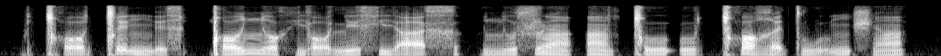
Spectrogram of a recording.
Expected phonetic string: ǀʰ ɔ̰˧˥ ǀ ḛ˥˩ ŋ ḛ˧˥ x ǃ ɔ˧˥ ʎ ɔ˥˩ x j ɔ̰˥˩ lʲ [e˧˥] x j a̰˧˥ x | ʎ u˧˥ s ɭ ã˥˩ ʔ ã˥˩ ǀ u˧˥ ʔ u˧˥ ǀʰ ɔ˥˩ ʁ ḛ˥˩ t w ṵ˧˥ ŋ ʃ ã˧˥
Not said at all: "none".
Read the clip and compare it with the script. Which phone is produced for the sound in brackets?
e˧˥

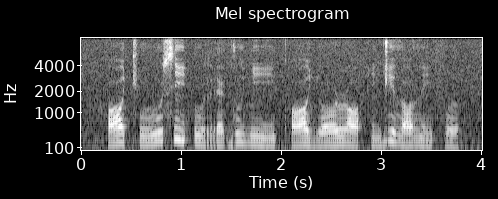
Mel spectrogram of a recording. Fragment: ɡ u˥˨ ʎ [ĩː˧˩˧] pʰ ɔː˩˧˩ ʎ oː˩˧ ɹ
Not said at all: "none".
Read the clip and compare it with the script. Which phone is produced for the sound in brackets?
ĩː˧˩˧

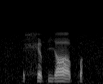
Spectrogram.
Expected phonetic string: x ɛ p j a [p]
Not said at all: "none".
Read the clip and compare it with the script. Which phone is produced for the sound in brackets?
p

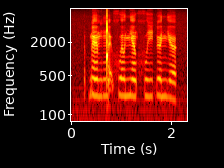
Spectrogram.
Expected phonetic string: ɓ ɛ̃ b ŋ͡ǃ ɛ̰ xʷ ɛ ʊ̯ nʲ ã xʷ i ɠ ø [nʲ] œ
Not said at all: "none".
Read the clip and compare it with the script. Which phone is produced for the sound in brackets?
nʲ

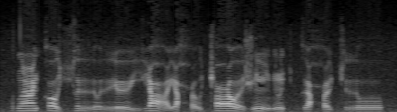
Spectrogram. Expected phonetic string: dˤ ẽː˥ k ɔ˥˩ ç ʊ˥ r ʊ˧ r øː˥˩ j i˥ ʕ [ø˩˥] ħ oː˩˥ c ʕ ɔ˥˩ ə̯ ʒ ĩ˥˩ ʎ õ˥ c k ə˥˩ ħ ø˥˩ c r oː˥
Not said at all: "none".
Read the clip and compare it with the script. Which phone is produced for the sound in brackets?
e˩˥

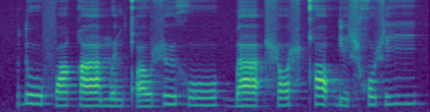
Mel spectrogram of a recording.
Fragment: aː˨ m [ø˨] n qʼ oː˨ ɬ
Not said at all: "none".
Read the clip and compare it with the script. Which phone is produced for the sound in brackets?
ə˨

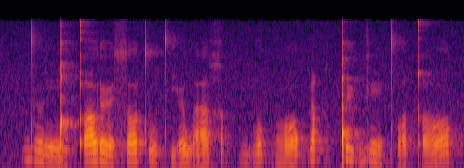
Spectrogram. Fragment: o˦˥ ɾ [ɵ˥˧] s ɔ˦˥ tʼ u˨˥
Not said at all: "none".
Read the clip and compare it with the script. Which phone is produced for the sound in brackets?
ø˥˧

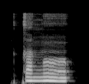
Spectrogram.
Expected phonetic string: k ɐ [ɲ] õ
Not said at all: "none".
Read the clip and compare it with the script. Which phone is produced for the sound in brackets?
ŋ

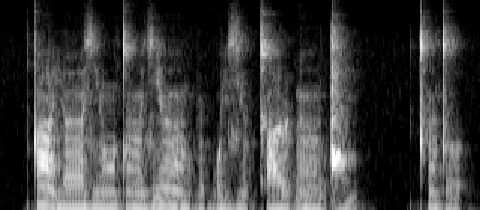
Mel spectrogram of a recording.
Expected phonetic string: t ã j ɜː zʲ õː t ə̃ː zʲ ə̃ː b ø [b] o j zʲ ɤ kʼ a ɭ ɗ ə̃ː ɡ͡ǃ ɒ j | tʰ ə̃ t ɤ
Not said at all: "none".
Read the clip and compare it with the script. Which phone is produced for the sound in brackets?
b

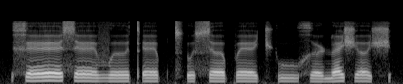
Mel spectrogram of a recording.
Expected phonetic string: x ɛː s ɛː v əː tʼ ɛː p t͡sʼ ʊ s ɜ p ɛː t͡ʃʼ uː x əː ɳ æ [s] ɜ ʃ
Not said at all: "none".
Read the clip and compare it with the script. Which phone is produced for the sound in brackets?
ʃ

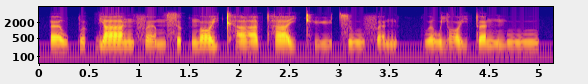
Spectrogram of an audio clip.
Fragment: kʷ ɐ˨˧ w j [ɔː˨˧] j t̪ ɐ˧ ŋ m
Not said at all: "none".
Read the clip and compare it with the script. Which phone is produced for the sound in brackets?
ɔː˨˥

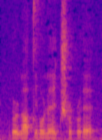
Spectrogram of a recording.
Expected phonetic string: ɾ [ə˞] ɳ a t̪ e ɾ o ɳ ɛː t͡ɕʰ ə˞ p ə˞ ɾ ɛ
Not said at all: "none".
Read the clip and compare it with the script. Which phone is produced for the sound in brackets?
ə˞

